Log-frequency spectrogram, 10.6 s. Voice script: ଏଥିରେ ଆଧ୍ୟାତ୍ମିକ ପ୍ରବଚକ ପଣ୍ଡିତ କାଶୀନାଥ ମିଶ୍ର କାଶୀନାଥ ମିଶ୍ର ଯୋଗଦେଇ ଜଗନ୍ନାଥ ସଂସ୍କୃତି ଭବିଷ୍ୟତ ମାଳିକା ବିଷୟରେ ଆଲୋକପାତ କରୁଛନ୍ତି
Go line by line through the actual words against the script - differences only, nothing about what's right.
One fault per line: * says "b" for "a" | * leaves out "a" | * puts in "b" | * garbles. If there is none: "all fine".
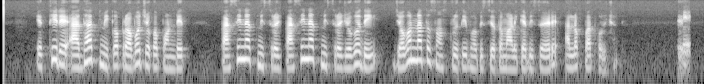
all fine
